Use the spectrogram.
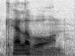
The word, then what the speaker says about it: Celeborn: It's like Celeborn, not Celeborn. It's Celeborn.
